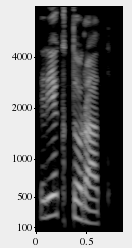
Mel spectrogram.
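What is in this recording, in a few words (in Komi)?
"ректорат", Komi, female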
